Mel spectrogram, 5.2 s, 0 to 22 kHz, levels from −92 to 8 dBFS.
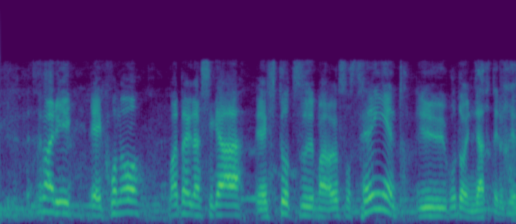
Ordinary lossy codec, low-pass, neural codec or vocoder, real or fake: none; 7.2 kHz; codec, 24 kHz, 3 kbps, HILCodec; fake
